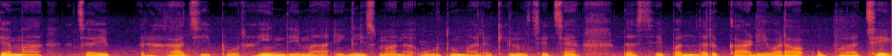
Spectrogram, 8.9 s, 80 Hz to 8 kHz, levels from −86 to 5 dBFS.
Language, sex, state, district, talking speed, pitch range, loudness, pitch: Gujarati, male, Gujarat, Gandhinagar, 115 wpm, 145-155 Hz, -17 LUFS, 150 Hz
